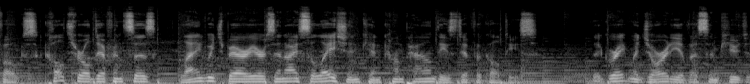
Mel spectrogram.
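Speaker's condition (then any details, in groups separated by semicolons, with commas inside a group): No condition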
